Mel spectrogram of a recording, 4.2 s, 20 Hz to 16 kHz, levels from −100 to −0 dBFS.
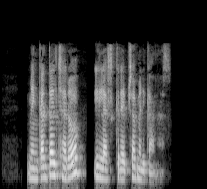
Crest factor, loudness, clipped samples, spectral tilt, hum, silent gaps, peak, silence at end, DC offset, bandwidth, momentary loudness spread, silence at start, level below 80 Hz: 20 dB; -19 LUFS; under 0.1%; -5 dB/octave; none; 1.75-1.87 s; 0 dBFS; 0.75 s; under 0.1%; 7.6 kHz; 16 LU; 0.55 s; -60 dBFS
